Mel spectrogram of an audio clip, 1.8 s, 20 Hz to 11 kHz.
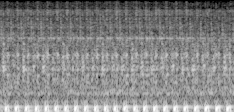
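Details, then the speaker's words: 1975 Honda CB125S barn-find motorcycle showing 1161 miles, which doesn't smoke, just after its high idle was adjusted down. It gives a steady, even low thump with no misses or rattles, a normal single-cylinder idle that sounds a lot better. "there we go that's more like it there we go how's that sound that sounds a lot better"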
